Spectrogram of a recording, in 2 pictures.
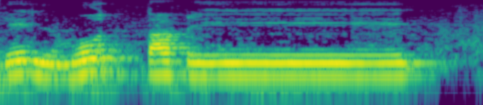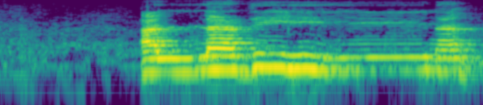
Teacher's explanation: इसके बाद या मद्दा है, या साकिन है और इससे पहले ज़ेर है, कसरा है, तो इसको हमने क्या करना है, एक अलिफ की मकदार हमने इसको लंबा करके पढ़ना है। लिलमुत्तकीन अल्लज़ीन, इसमें ज़ाल नरम के साथ पढ़ना है और या मद्दा है।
